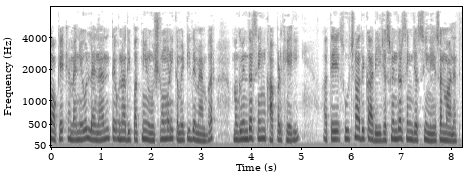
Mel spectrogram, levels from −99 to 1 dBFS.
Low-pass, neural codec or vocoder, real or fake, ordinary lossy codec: 7.2 kHz; none; real; MP3, 48 kbps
